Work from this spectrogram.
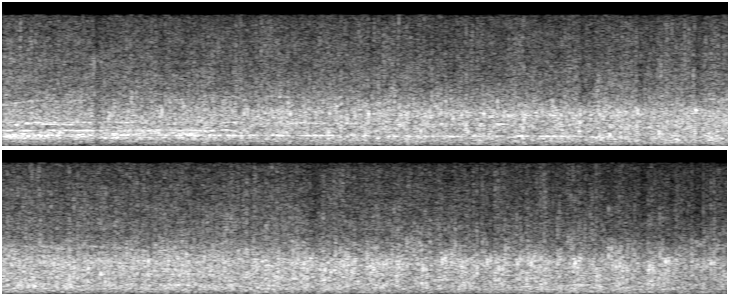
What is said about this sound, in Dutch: keihard hebben ingezet voor het succes van de ledenraadpleging over het VVD-lijsttrekkerschap een zeer hartelijk applaus.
